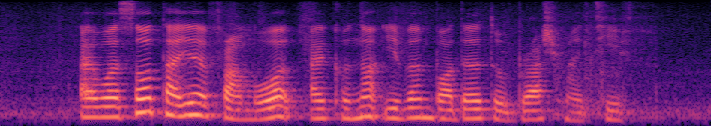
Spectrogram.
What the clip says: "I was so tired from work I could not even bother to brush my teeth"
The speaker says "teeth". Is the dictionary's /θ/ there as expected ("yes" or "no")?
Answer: no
